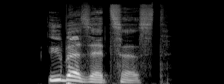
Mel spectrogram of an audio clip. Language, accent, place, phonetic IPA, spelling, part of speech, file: German, Germany, Berlin, [ˈyːbɐˌzɛt͡səst], übersetzest, verb, De-übersetzest.ogg
- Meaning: second-person singular subjunctive I of übersetzen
